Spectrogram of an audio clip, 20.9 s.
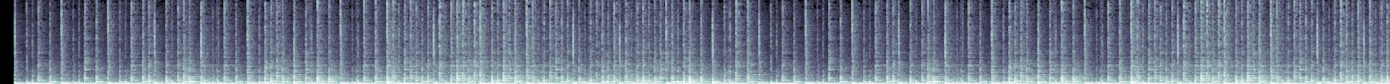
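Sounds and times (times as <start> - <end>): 
light percussion: 0.2 - 20.8.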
